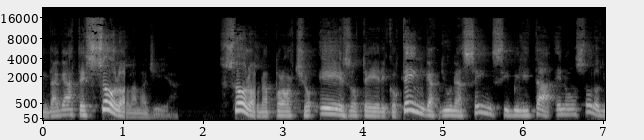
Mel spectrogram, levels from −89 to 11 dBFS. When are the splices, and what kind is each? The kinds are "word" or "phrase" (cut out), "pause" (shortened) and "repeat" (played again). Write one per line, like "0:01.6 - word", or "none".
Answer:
0:01.0 - word
0:02.6 - word
0:04.5 - word
0:04.9 - word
